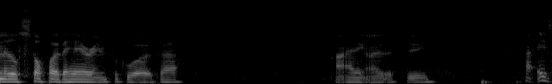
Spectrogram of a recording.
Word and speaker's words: Fukuoka: We're taking a little stop over here in Fukuoka.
